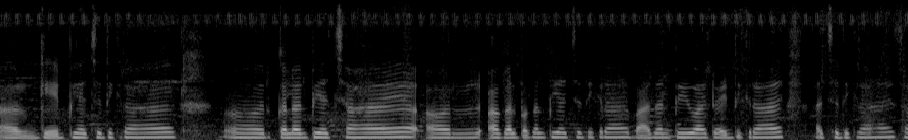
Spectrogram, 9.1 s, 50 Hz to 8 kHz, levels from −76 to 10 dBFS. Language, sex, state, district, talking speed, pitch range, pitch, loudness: Hindi, female, Chhattisgarh, Kabirdham, 205 wpm, 225-245 Hz, 235 Hz, -31 LUFS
